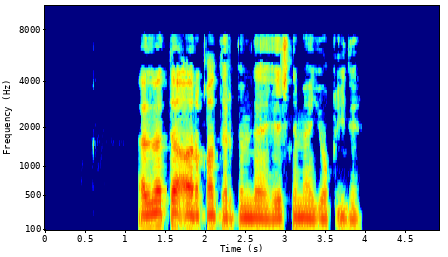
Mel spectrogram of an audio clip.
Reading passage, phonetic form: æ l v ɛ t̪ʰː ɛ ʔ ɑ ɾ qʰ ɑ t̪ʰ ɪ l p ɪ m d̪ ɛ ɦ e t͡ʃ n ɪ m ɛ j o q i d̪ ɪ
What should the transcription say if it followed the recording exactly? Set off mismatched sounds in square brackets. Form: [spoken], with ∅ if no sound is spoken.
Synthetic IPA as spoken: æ l v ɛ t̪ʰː ɛ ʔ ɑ ɾ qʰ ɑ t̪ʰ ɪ [ɾ] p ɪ m d̪ ɛ ɦ e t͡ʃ n ɪ m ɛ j o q i d̪ ɪ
